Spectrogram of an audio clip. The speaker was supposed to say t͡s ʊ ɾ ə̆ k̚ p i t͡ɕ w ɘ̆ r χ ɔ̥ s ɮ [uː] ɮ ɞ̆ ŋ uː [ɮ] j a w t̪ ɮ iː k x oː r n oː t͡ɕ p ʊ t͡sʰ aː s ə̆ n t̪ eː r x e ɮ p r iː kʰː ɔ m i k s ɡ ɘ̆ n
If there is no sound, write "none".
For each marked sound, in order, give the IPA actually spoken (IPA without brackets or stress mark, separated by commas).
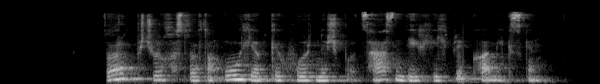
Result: ʊː, ɮ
